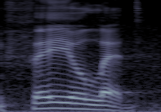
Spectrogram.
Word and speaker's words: failed: É que esse ED, ele não é pronunciado, né? Eu tenho muitos alunos que aprenderam e pronunciam esse E aí. Então, eles pronunciam assim, failed, failed, failed, failed. Não é assim, certo? Então, você vai pronunciar como se fosse O fail, o verbo fail, tá? Fail, fail. Junto com o D só.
